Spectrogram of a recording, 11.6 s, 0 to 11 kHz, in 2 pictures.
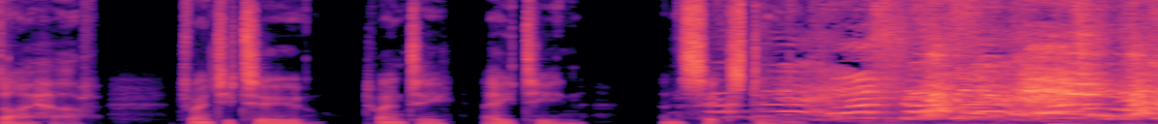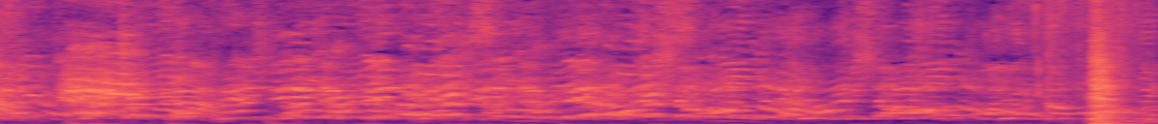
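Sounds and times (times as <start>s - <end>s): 
speech: 0.0s - 4.5s
children chattering, shouting and laughing in a busy room: 3.6s - 11.5s
door slamming: 11.2s - 11.5s.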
